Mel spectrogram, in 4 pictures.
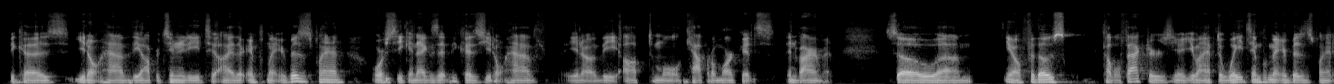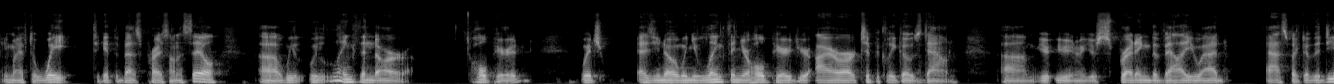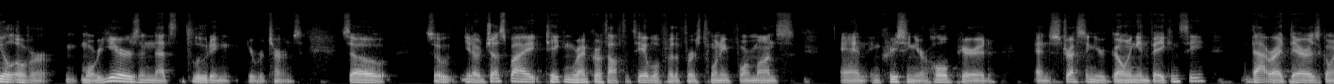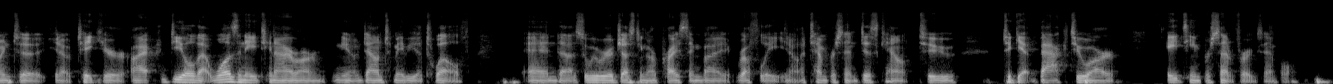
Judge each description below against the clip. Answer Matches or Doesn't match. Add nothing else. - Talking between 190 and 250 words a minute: Matches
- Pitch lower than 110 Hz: Matches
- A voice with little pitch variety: Matches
